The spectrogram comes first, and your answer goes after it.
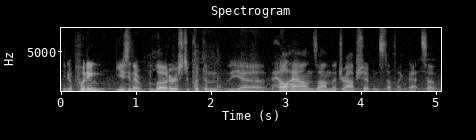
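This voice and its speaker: A man acting as game master, casually explaining rules in a halting way and rephrasing as he goes. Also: sits low, steady tone, a little hiss or hum.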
